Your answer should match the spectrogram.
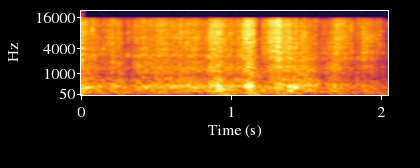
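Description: White tissue paper crinkling and rustling in the hands as a wine glass wrapped in it is pushed back into its box, in a quick run of crackles.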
